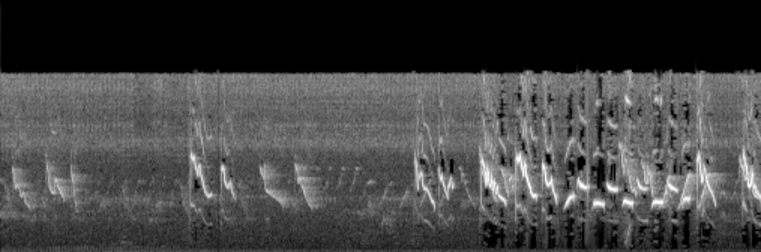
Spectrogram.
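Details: Caged Oriental white-eye in rough ngeriwik chatter to prompt other white-eyes to sing; a few scattered high slurred notes, then a loud rapid burst of sharp, repeated downward chirps in the second half.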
